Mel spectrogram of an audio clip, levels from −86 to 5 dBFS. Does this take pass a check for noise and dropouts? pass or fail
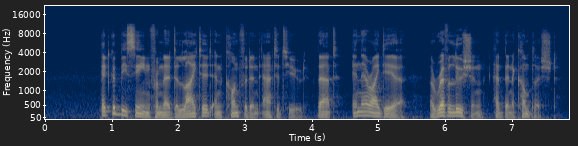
pass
